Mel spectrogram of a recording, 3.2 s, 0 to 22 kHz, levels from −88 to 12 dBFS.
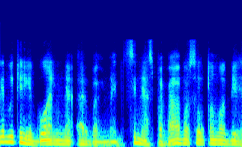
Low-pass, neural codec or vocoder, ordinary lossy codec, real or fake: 7.2 kHz; codec, 16 kHz, 1 kbps, FreqCodec, smaller model; AAC, 48 kbps; fake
